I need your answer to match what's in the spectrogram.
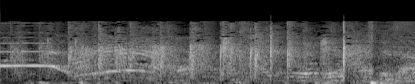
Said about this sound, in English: Wow, thanks for clapping. I didn't expect that.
